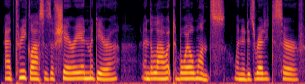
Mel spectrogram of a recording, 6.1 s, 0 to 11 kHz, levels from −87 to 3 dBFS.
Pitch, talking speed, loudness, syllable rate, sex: 220 Hz, 185 wpm, -15 LUFS, 4.8 syllables/s, female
